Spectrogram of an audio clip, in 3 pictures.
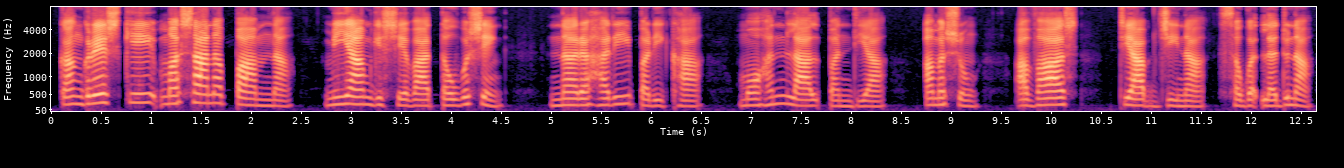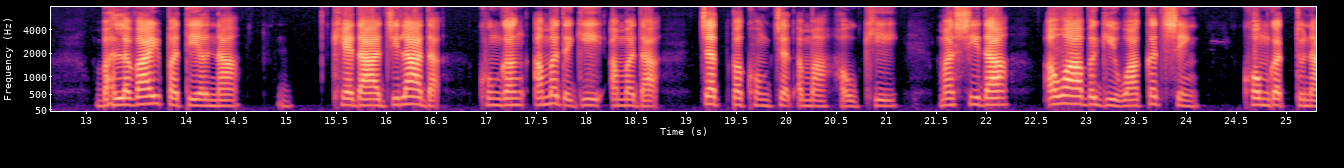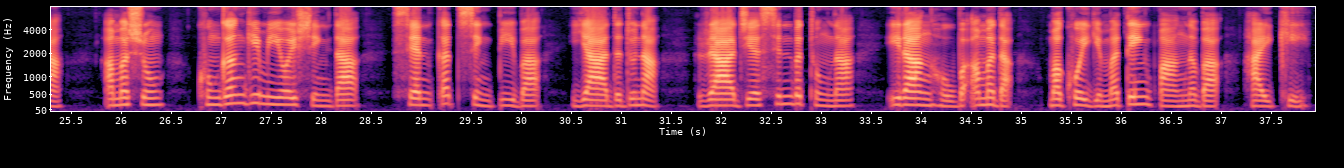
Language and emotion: Manipuri, neutral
